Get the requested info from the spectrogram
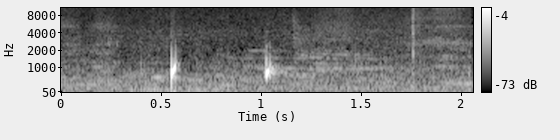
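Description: Two short pops about half a second apart against quiet room tone.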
